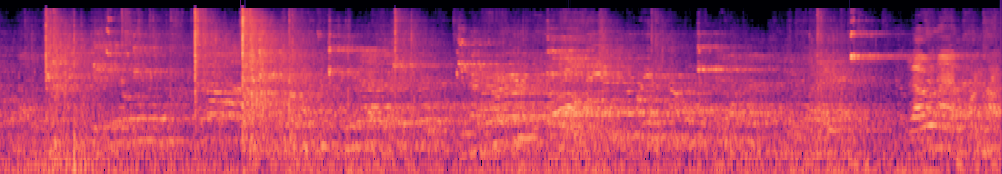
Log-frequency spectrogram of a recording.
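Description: Badminton rackets striking a shuttlecock during rallies: several sharp hits, with players' voices, echoing in a large sports hall.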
